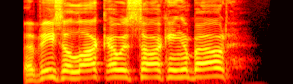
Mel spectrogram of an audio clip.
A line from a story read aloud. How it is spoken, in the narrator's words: he called loudly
